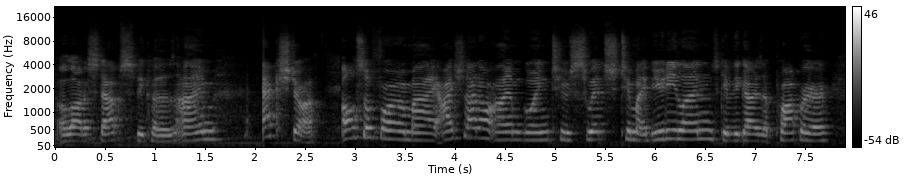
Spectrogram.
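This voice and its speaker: A woman's voice: medium pitch, normal speed, a bit bright. A woman with a sick, nasal voice chatting casually and rambling as a beauty and book vlogger, swearing freely. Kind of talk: casual rambling vlog chat.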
